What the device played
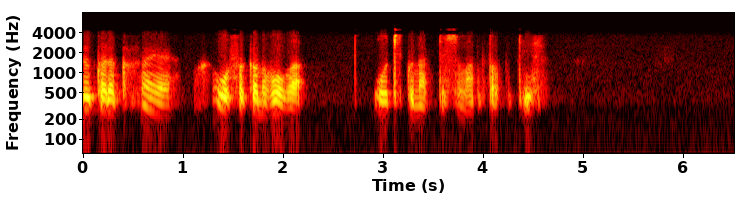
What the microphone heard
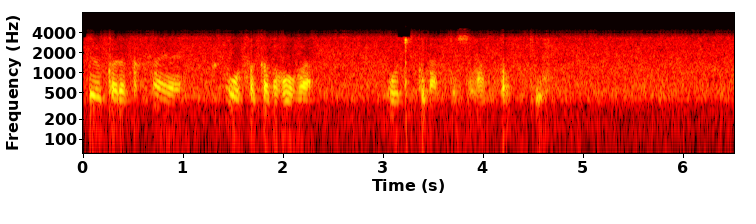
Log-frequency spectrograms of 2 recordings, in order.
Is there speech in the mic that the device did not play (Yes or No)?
No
